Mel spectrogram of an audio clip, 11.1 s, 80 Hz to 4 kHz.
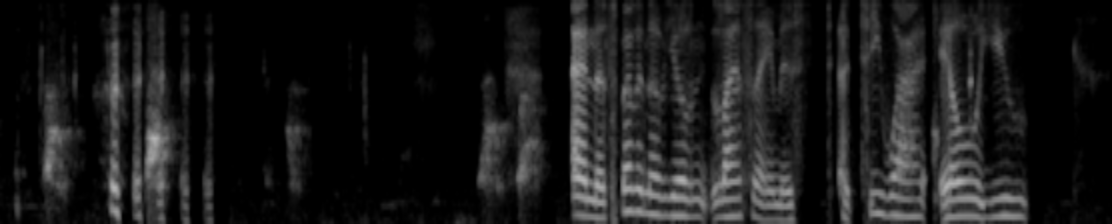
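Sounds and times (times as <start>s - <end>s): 
dog barking: 0.4s - 0.8s, 1.4s - 1.8s, 2.9s - 3.1s, 4.8s - 5.4s
laughter: 1.1s - 2.1s
speech: 1.1s - 2.2s, 5.2s - 10.4s.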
